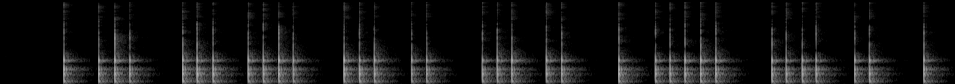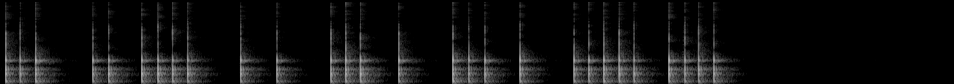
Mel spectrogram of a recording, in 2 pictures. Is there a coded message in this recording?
Yes: tap code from 0.6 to 16.7 s, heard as knocks on wood, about 7 knocks a second, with room echo. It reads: COMMERCIALLY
